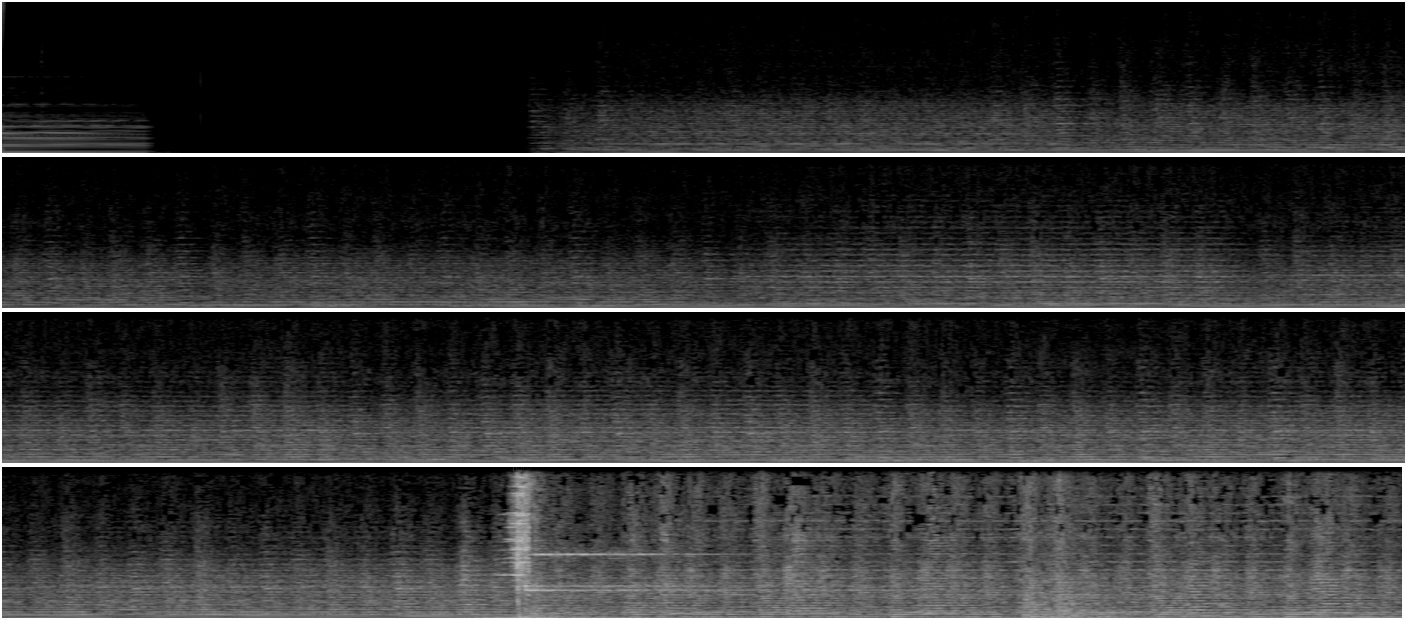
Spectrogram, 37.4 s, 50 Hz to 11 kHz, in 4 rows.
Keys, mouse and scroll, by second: 10.7 click, 12.9-16.5 drag, 18.8 click, 20.2-23.2 drag, 24.3-27.9 drag, 29.1 click, 31.0 click.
